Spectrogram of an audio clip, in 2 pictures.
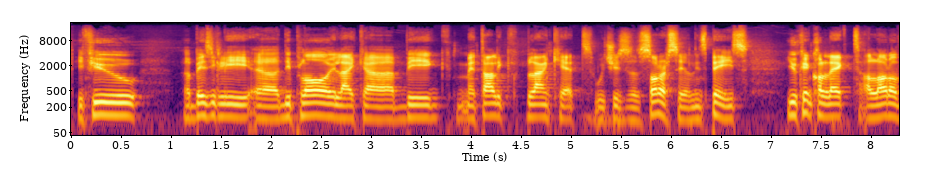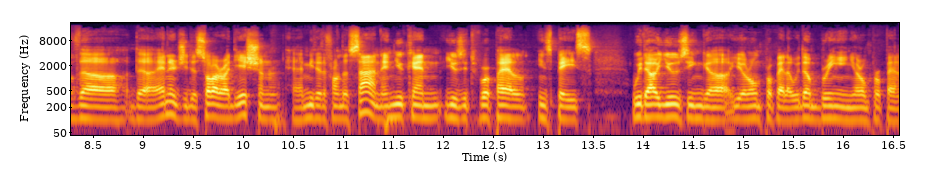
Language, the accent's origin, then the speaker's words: English; Naples, Campania, Italy; moved away; I'm from Naples, the south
